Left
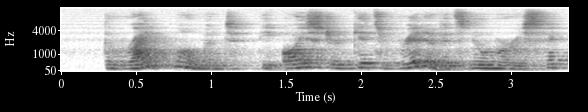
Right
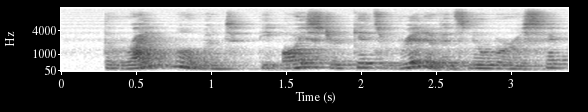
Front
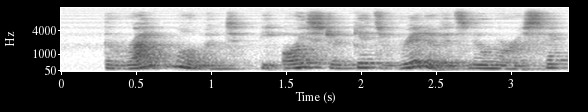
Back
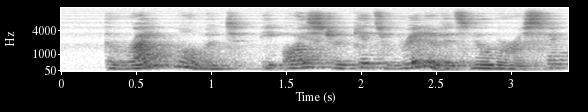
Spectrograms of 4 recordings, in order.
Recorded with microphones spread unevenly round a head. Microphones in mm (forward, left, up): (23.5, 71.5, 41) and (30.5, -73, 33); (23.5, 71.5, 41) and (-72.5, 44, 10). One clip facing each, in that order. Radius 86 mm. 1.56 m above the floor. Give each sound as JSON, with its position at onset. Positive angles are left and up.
{"t": 0.3, "sound": "a woman speaking", "azimuth_deg": -20, "distance_m": 1.7}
